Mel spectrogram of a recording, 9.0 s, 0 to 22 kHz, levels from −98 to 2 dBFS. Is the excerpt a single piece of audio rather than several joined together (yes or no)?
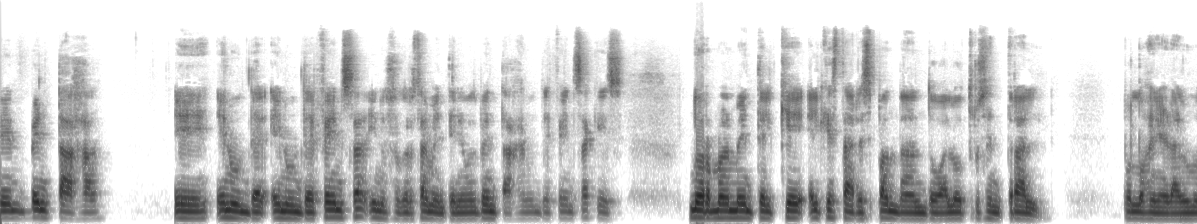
yes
